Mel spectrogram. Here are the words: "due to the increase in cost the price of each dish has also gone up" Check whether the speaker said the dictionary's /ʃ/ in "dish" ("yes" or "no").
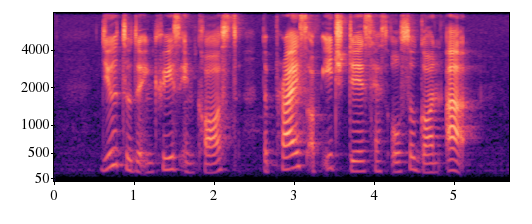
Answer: no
